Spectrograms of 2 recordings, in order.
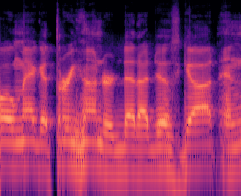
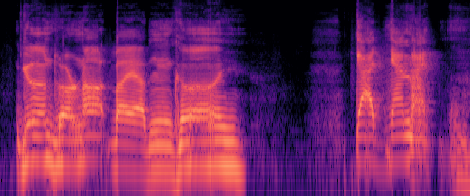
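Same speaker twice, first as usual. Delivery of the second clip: put-on cartoon child voice. Talking to viewers while live, slipping into a Cartman voice. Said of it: "I got my Cartman on".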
